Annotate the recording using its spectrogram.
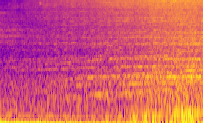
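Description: Deep, sustained bass rumble of a dramatic sound effect in a TV serial's soundtrack, fading away near the end.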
